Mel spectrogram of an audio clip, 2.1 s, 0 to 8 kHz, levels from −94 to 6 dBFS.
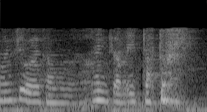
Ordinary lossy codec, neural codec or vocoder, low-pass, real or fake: AAC, 16 kbps; codec, 44.1 kHz, 2.6 kbps, SNAC; 7.2 kHz; fake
